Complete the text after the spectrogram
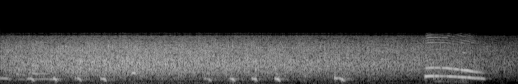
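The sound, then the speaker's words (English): A recorded round of applause: dense, hissing clapping runs steadily for about four seconds, then thins out as a short whistle-like tone slides downward near the end. “I gave myself a round of applause, but you know, I'd have to say that I played that for a friend of mine and he said, "What is it, raining in Scottsdale?" And I said, "No, that's my applause. That's for my applause."”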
